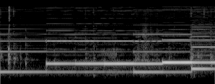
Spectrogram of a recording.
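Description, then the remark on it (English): A toy house doorbell, played by pressing its button, plays a bright, tinny electronic melody, its sustained notes stepping between a few pitches, loud and steady with no voices over it. “Does your small house have music too? The doorbell?”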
